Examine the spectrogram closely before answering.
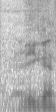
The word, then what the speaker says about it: vegan: Vegan should be pronounced with a soft G as it comes from the word vegetables.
